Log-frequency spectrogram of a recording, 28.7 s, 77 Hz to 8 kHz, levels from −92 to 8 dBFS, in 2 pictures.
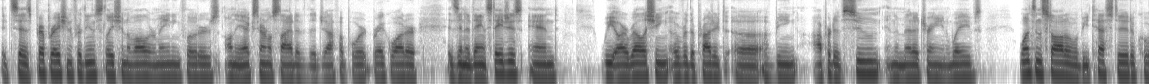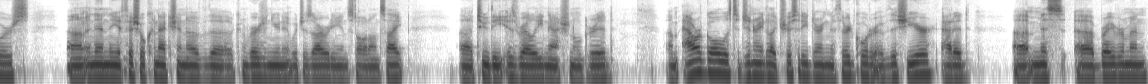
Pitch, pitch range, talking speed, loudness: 115 Hz, 110-130 Hz, 185 wpm, -22 LUFS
